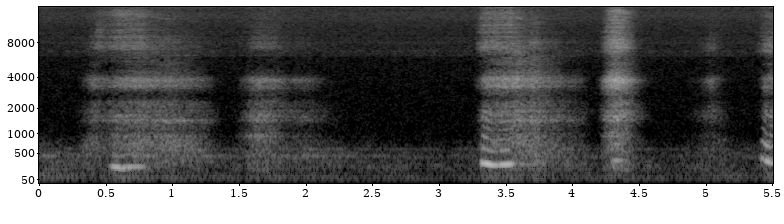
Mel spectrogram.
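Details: A person sneezes under backlit lighting with increasingly congested sneezes. There are short, wet, inhaled gasps and a snorting, congested sneeze burst amid quiet breathing. This is a congested sneeze.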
